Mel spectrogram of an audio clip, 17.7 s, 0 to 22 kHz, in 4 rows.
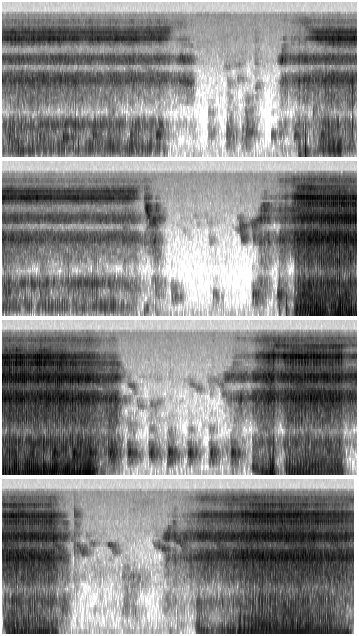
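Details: Mother napping in the daytime: loud, rough, rattling snores alternating with quiet pauses in a regular sleep rhythm, roughly 15 breaths a minute.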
